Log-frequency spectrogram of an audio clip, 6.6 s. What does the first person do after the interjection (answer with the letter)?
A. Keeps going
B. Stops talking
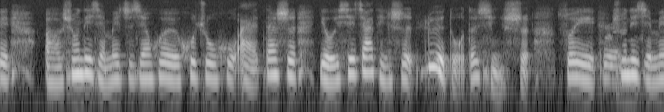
A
